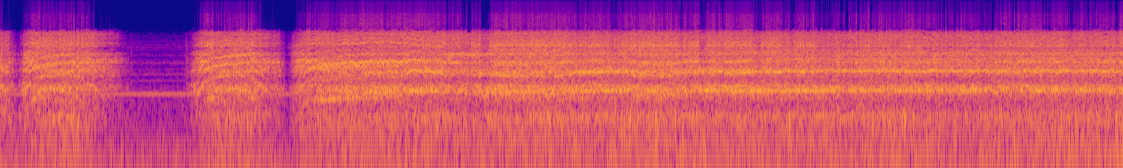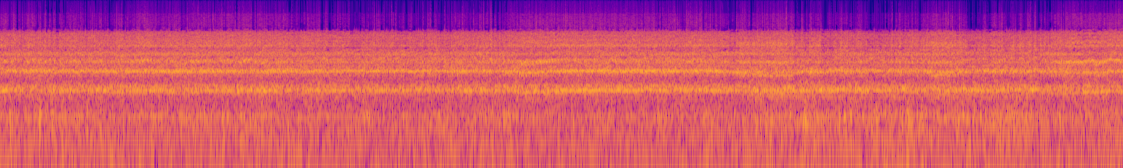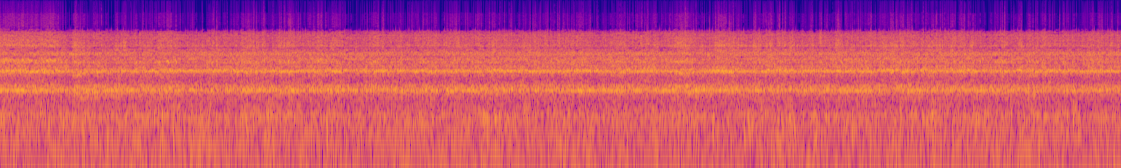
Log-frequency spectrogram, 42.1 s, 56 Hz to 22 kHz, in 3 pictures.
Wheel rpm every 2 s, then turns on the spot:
70, 100, 210, 220, 220, 230, 230, 230, 230, 230, 230, 220, 230, 220, 230, 240, 230, 230, 230, 240, 230.
none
